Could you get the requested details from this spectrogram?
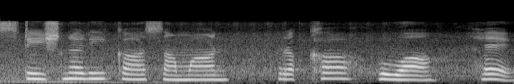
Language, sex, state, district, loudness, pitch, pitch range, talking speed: Hindi, female, Madhya Pradesh, Dhar, -13 LUFS, 240 Hz, 215-265 Hz, 70 wpm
